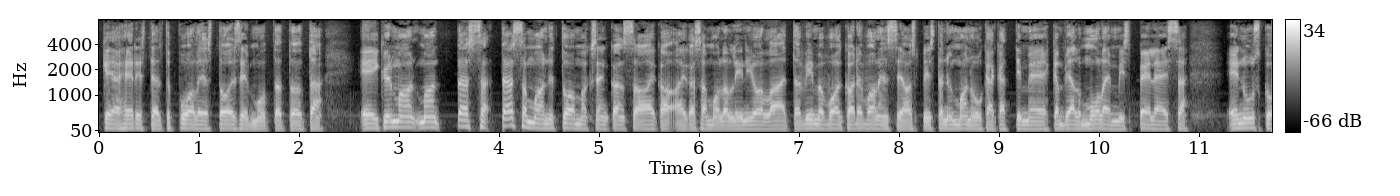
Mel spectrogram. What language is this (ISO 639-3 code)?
fin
